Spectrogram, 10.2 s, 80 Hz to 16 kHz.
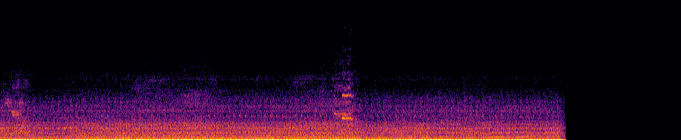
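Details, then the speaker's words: Old excavator diesel, apparently a Hitachi UH043, abandoned 16 years: firm regular beat about 214 pulses a minute, steady until shutoff. "the perish bit is gone now and um reprimed it and uh it's good again and managed to get it going again."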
